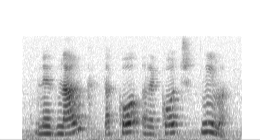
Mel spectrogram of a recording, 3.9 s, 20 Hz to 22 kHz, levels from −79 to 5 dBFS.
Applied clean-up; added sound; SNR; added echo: none; none; none; none.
